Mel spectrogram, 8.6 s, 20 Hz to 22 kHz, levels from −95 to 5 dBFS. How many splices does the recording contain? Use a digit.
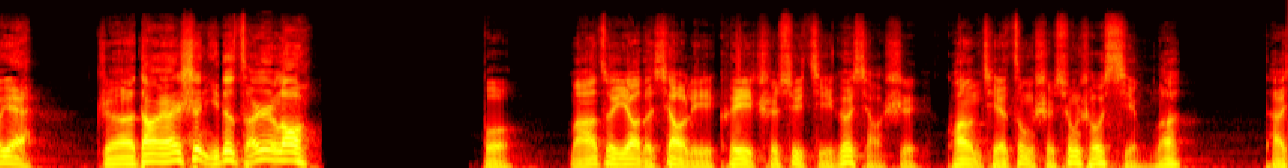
2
